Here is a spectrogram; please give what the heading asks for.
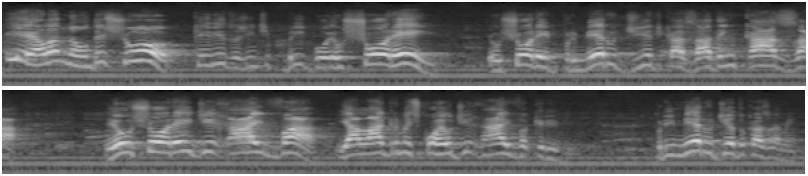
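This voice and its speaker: A young adult man from Brazil preaching a sermon as pastor, telling a story with acted-out dialogue and swinging between loud and soft. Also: very high-pitched, lively intonation, normal speed, rough recording. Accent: Brazilian Portuguese.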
